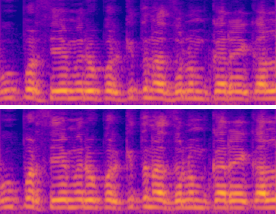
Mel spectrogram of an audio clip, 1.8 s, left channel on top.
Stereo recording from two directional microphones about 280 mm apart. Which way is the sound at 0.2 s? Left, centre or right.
Centre.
